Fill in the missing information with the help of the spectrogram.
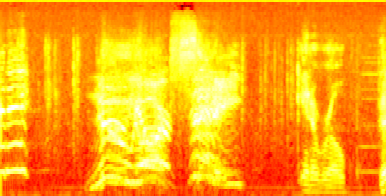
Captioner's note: cowboys in unison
